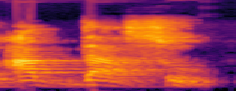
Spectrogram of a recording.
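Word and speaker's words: الدرس: দাল এই হরফটি হরফে শামসিয়াত। তো আলিফ দাল জবর আদ, দাল রা জবর দার, সিন পেশ সু, আদ-দারসু। আপনারা বুঝতে পারতেছেন তাসদিদ আছে যার জন্য আদ-দারসু।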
